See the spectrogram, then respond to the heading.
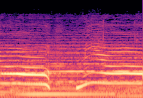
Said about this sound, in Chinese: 他们来到了一个池塘边，几百只猫，几千只猫，几百万只猫，几千万只猫，几亿万只猫一起叫起来：“喵，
